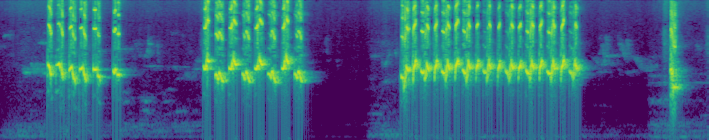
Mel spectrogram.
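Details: Sooty-headed bulbul singing loud, continuous song with straw-headed bulbul-like phrases, meant to train and lure other bulbuls into singing: three bursts of rapid, chattering notes, the longest nearly two seconds, then a short final note.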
